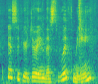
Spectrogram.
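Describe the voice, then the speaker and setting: Casting: American female teacher, lower register, informal and encouraging instructional delivery, light background noise. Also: sing-song, moderate pace, a little mellow. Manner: encouraging, conversational. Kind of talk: informal read-aloud and craft demonstration for students.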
